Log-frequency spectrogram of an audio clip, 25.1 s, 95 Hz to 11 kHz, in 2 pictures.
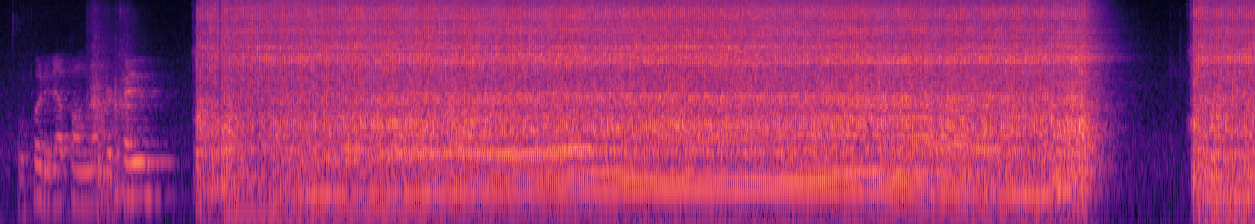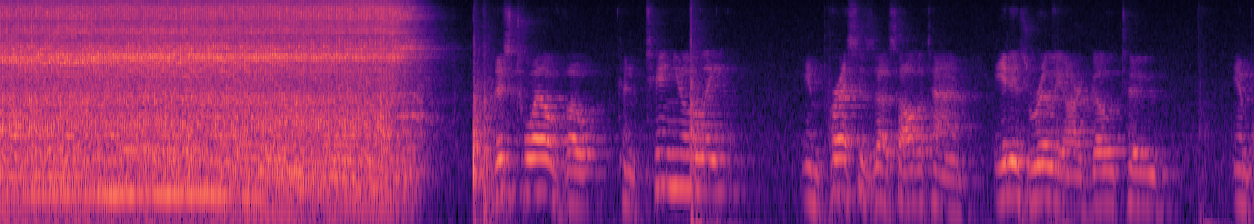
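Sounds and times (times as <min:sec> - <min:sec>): impact driver whirring: 0:01.9 - 0:11.3, 0:11.9 - 0:17.1.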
